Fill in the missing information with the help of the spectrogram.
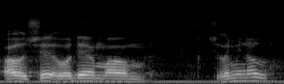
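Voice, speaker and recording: A man's voice: medium pitch, steady tone, unhurried, gravelly, a little mellow, lo-fi sound. A man in his late twenties, a comedian guest, talking in laid-back slang and laughing often. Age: 20s. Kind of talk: casual chat.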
